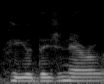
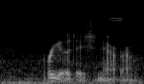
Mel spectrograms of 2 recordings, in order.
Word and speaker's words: Rio de Janeiro: If there's an R at the beginning of a sentence, it's usually at the at the beginning of a word, then instead of it being a sound that we're used to, it's a her sound. So he eyes instead of royale and he de Janeiro instead of Rio de Janeiro.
